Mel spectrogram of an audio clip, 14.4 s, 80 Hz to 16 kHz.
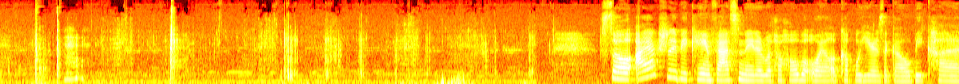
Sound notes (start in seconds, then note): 0.8 giggles; 4.1 more crunching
